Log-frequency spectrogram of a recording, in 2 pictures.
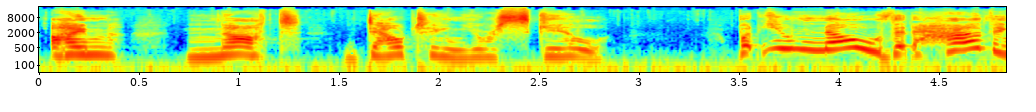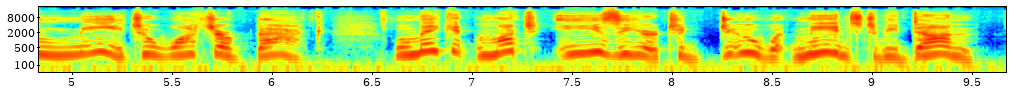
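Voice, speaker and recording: A woman's voice: high voice, very animated, takes it slowly, no room sound, heavily acted. A woman playing a proud, wounded fantasy queen in an audio roleplay, speaking with earnest, emotionally charged deliberation. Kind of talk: dramatic audio roleplay acting.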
